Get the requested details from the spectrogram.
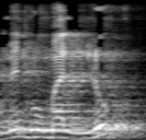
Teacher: وقف کریں گے تو منہما اللؤلؤ حمزہ ساکن دونوں جھٹکے سے پڑھے جائیں گے، لیکن ہم نے آگے اکٹھا پڑھنا ہے تو منہما اللؤ یہ حمزہ ساکن جھٹکے سے ادا ہوگا، ادغام شمسی ہوگا میم کو جب لام سے ملانا ہے، بیچ میں الف لام نہیں پڑھنا، لام مشدد پڑھنا ہے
